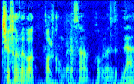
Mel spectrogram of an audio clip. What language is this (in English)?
Persian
